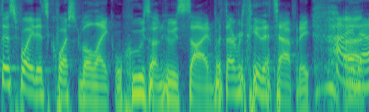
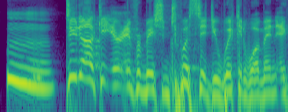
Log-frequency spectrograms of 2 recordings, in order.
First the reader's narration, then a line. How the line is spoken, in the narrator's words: Xavier suddenly snapped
